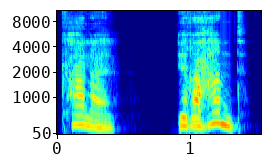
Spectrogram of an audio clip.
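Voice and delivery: loud, urgent call; alarmed. A narrator's reading. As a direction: call his attention in alarm. Alarm on seeing the bitten hand. (alarmiert und laut gerufen)

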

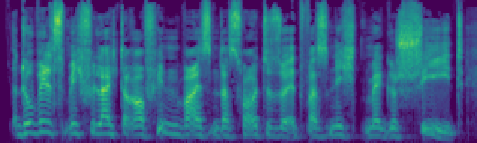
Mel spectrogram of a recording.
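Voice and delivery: high, loud, measured king's voice; herrischer Zwergenkönig. A narrator's reading. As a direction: speak down to an envoy, high and forceful. (hoher, lauter Zwergenkönig, bedächtig)

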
